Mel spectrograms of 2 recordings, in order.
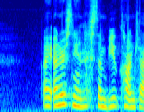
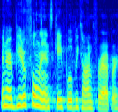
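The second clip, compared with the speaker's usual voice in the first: normal talking voice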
